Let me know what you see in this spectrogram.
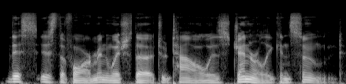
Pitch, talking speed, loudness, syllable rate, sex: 95 Hz, 190 wpm, -18 LUFS, 5.1 syllables/s, male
